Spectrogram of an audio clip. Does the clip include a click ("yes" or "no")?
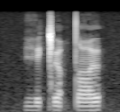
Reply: yes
